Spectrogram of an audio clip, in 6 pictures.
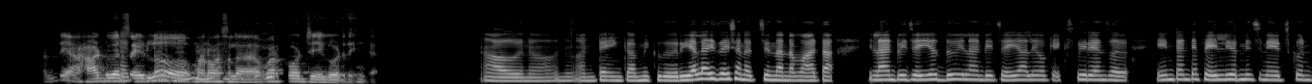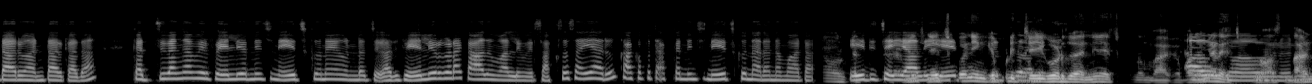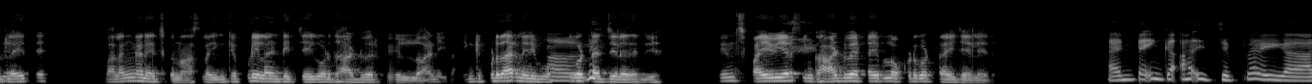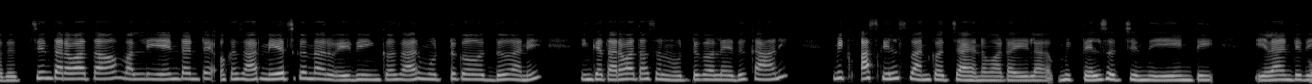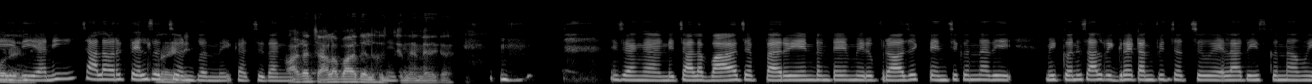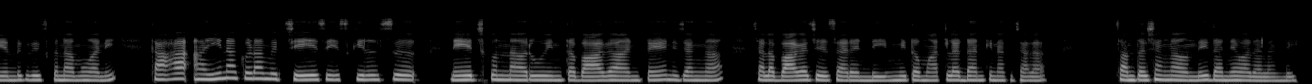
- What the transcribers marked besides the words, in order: in English: "హార్డ్‌వేర్ సైడ్‌లో"; in English: "వర్కౌట్"; giggle; tapping; in English: "రియలైజేషన్"; in English: "ఎక్స్‌పీరియన్స్"; in English: "ఫెయిల్యూర్"; in English: "ఫెయిల్యూర్"; in English: "ఫెయిల్యూర్"; in English: "సక్సెస్"; other background noise; in English: "హార్డ్‌వేర్ ఫీల్డ్‌లో"; in English: "టచ్"; in English: "సిన్స్ ఫైవ్ ఇయర్స్"; in English: "హార్డ్‌వేర్ టైప్‌లో"; in English: "ట్రై"; in English: "స్కిల్స్"; giggle; in English: "ప్రాజెక్ట్"; in English: "రిగ్రెట్"; in English: "స్కిల్స్"
- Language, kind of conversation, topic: Telugu, podcast, చిన్న ప్రాజెక్టులతో నైపుణ్యాలను మెరుగుపరుచుకునేందుకు మీరు ఎలా ప్రణాళిక వేసుకుంటారు?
